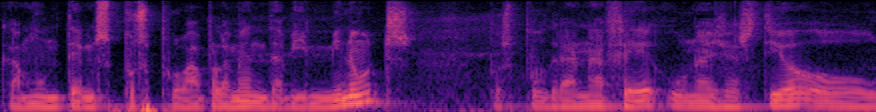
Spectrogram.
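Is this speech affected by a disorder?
No.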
